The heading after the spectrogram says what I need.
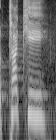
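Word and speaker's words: Türkiye: It is not called Turkey, it's Turkey. It's only written Turkey, but it's pronounced Turkey.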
